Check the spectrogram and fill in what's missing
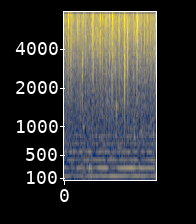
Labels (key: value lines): label: biophony, midshipman
recorder: SoundTrap 500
